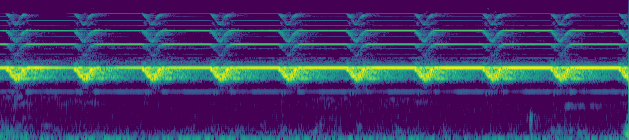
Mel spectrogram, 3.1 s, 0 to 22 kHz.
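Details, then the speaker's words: New Audi Q6 e-tron, alarm triggering on its own during remote app activation amid repeated software, lock and tailgate sensor faults: loud high two-tone siren pulsing about three times a second, then cutting off. "Natomiast jedyne co się włączyło to w tym momencie alarm samochodu."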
